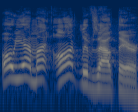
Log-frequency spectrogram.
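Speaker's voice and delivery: put-on Southern accent. Retelling a coworker's sales calls, imitating his fake Southern accent. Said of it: "fake a Southern accent the entire time".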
